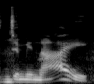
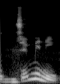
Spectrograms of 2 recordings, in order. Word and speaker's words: Gemini: that is basically called gmin right you might have used it I really love this gimin uh the Americans say it is Gemini or gimini yeah so we used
